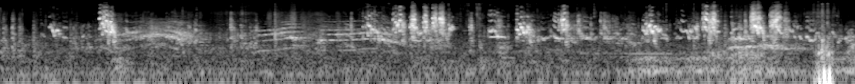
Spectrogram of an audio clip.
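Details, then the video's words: Several budgerigars in breeding pairs keep up a continuous warbling chatter of sliding whistles and harsh chirps, ending with a thump. "Budgies parrot chirping sounds | breeding pairs"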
